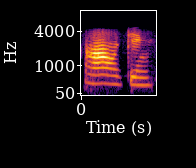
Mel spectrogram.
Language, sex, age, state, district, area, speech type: Tamil, female, 18-30, Tamil Nadu, Kallakurichi, rural, conversation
